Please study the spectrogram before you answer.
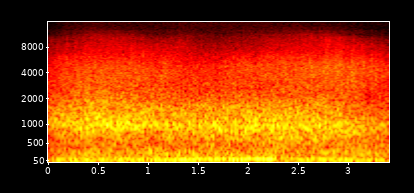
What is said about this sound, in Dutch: Wat je ziet is ja, de auto's raken links langs het werkvak rijden.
